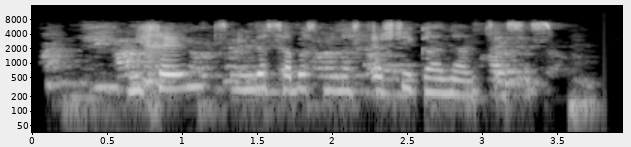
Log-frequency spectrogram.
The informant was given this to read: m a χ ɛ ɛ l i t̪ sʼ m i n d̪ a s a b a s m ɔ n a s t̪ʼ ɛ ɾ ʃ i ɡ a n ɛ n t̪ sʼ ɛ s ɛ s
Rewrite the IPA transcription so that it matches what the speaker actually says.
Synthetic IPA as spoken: m i χ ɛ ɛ l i t̪ sʼ m i n d̪ a s a b a s m ɔ n a s t̪ʼ ɛ ɾ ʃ i ɡ a n a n t̪ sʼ ɛ s ɛ s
